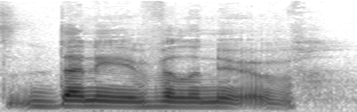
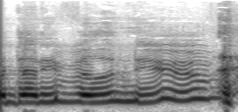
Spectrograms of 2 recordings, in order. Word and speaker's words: Denis Villeneuve: Because it's French, and it's spelled Denis Villeneuve. – Right. – But they don't say it like that, and no one... The only other person that I know who knows these kinds of things says Villeneuve. Villeneuve.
